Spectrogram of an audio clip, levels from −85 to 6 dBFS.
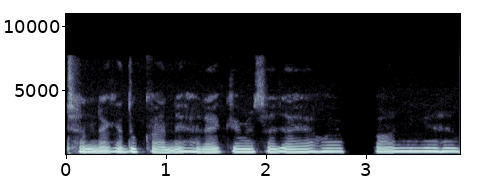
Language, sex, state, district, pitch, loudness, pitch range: Hindi, female, Uttar Pradesh, Hamirpur, 235 Hz, -13 LUFS, 215-250 Hz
